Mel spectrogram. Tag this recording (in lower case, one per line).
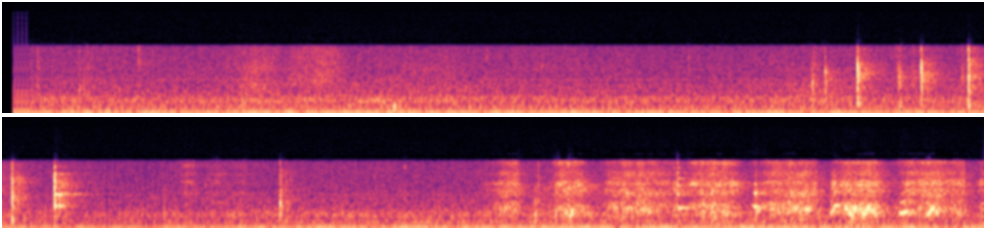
wood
